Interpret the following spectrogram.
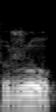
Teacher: ra harfi kalın olduğu için rü demiyoruz ru tamamen kalın okunması gerekiyor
